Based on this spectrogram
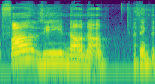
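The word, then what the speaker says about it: Favignana: Prototype says it's pronounced Favinana.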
